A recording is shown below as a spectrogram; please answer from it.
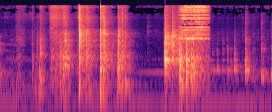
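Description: A series of knocks and clinks from a plastic whey-protein tub and scoop being handled, then a short, louder scraping rattle about two and a half seconds in as the powder is scooped.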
